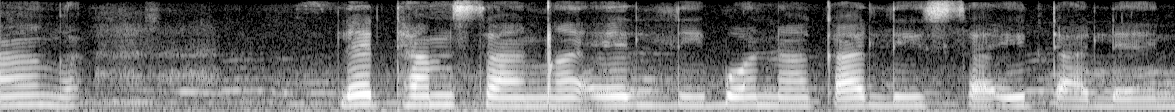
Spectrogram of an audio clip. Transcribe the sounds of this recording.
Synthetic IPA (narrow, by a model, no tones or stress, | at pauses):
ŋɡʱa | lɛtʰam̩saŋ͡ǃaeliɓɔnakʼalisaɛd̥ʼʱaleːni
